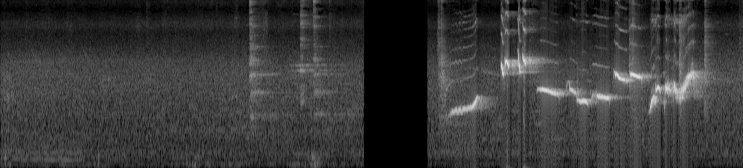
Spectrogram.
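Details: Magpie-robin singing: after several seconds of low background noise and a brief silence, a lively string of varied whistled notes rising, falling and warbling, some crisp chips mixed in.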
